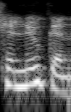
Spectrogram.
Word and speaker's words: Chanukah: to me what am i saying wrong craig hanukkah hanukkah it's pronounced chanukah now i knew you're gonna say that you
